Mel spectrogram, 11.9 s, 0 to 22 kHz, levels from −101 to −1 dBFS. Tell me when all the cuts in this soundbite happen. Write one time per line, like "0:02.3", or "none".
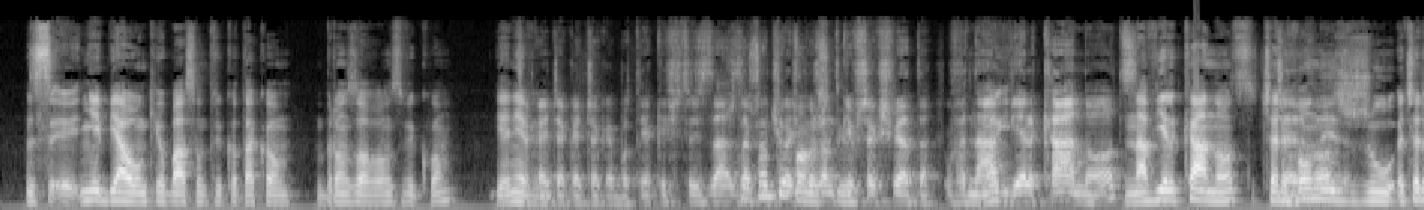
0:04.0
0:04.9
0:05.3
0:07.8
